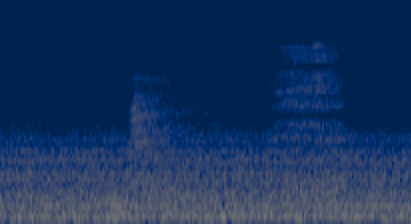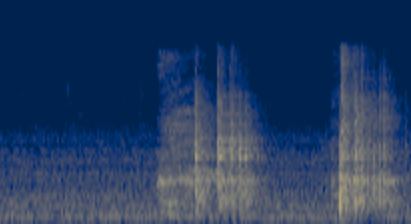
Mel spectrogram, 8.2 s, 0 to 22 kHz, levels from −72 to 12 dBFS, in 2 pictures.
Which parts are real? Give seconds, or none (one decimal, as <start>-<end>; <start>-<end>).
0.0-0.7; 1.7-4.5; 7.1-8.2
